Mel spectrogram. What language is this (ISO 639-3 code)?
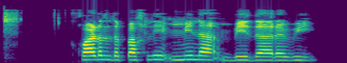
pus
